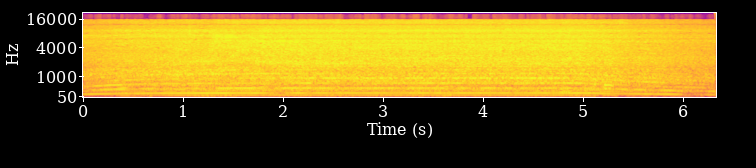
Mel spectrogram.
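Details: Suzuki Celerio (complaints of hard starting and vibration) after fitting a larger high-speed replacement cooling fan motor: smooth, constant hum at one even pitch with no rattle or scrape; normal cooling fan running.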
